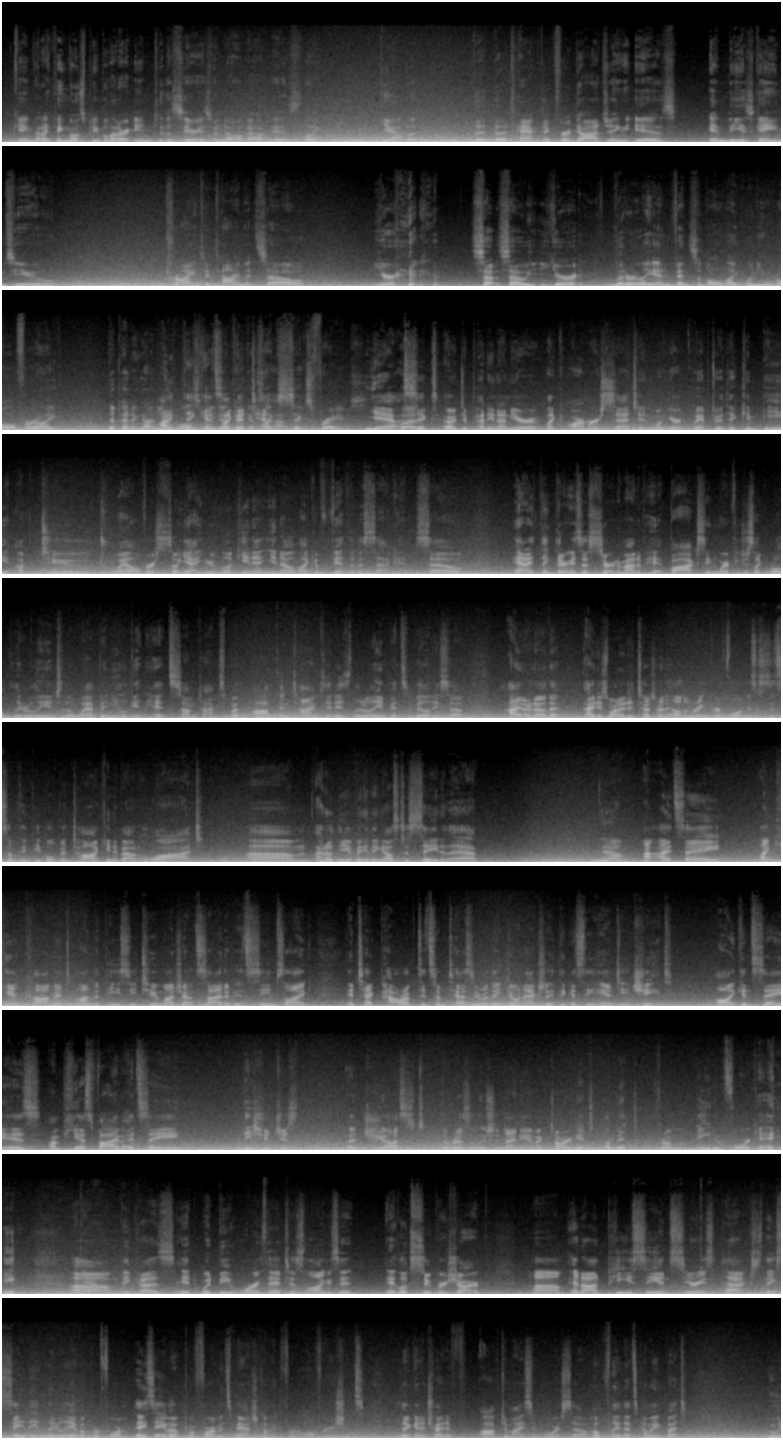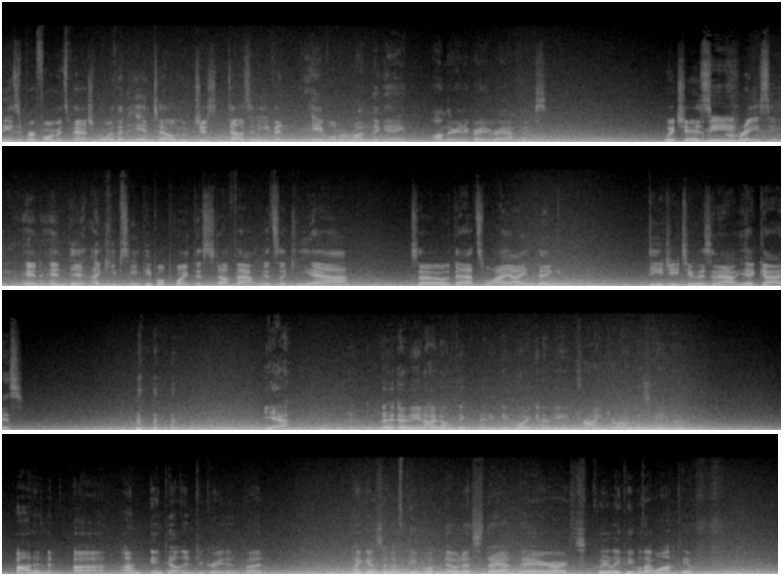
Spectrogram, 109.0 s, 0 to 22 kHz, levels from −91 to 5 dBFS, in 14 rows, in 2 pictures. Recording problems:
wind noise on the microphone; heavy; 6 dB below the speech

